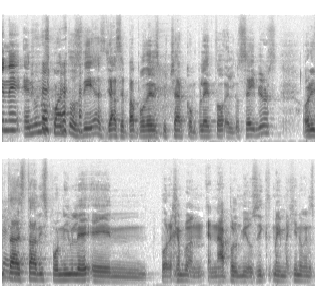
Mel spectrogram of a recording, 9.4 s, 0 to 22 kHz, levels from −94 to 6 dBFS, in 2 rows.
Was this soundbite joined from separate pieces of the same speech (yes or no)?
yes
